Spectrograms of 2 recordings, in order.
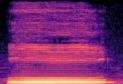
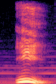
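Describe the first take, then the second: First: The pitch stays high and level. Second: The pitch falls sharply from high to low. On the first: "The first tone is E" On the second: "Last tone is E"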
